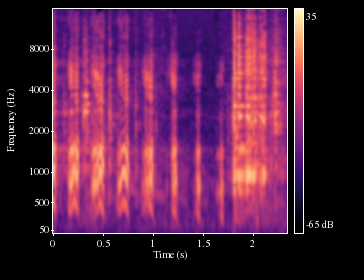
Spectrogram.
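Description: A man laughing in a run of short, quick bursts, about four a second, with a louder burst near the end.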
